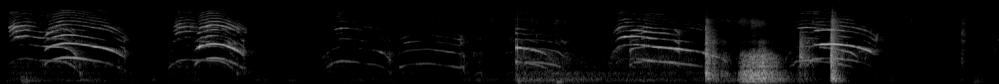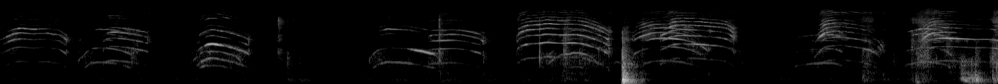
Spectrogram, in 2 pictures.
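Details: Several rescued foster kittens indoors meowing to be let out of their room onto the sofa; many high, arched meows in quick overlapping bursts with short pauses, plus a couple of dull thumps.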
